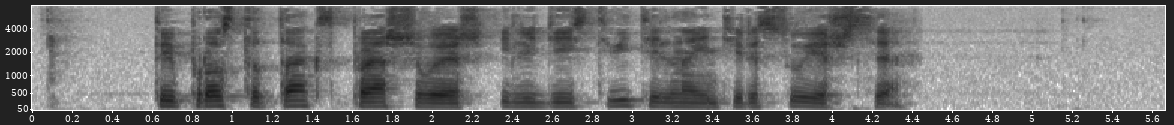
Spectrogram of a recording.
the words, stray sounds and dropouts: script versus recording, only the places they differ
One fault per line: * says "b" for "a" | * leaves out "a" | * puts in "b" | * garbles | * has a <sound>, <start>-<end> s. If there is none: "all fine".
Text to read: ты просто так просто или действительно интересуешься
* says "спрашиваешь" for "просто"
